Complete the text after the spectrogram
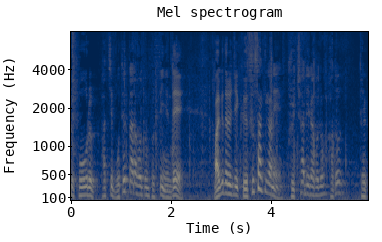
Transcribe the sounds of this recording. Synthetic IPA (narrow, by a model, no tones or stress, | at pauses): epooɾɯɭpat͡ɕ͈imotʰe̞t̚t͈aɾaɡot͡ɕompoɭs͈uinːɯnde̞ | maɭɡɯdaɾod͡ʑikɯsʰusʰaɡiɡwane̞̰puɭt͡ɕʰaɾiɾaɡot͡ɕomkado | twe̞ɭk͈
